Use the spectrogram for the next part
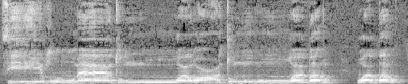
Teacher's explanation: Kita tetap mematikan wa barq, tapi pada ujungnya suara q-nya itu kita yang bisa mendengarnya sendiri dengan bunyi wa barq. Jadi suara qafnya itu membentuk di dalam rongga mulut kita, tetapi tidak kita ucapkan karena dalam posisi disukunkan atau dalam posisi dimatikan dan diikuti oleh tanda wakaf.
